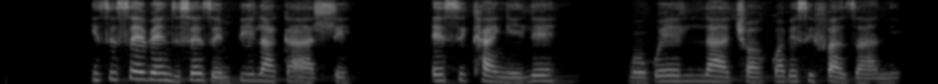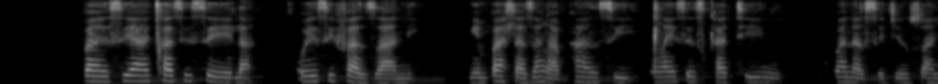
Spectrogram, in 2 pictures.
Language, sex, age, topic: North Ndebele, female, 36-49, health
